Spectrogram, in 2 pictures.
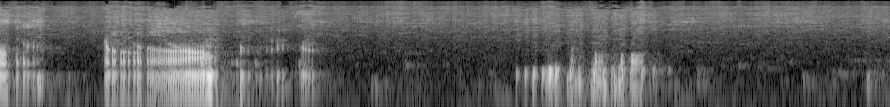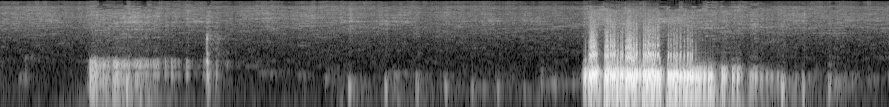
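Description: Irregular gurgling and rumbling bursts of varying length, one loud long growl near the end; hunger-related bowel sounds.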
